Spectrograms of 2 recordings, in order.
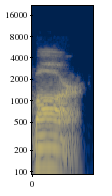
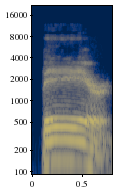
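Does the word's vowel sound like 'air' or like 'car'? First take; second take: car; air. First: The vowel sounds like the vowel in 'car'. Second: The vowel sounds like the vowel in 'air'. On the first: The speaker calls it wrong. "not not bar" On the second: The speaker calls it right. "the silent E leads you to pronounce it with an open A"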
